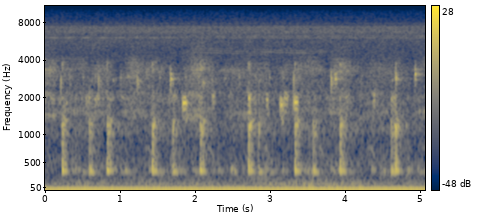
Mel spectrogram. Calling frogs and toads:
blacksmith tree frog (Boana faber), Bischoff's tree frog (Boana bischoffi)
9pm

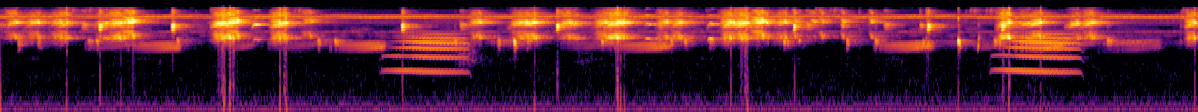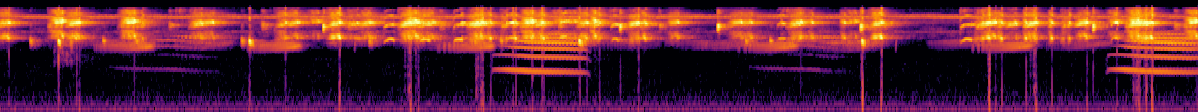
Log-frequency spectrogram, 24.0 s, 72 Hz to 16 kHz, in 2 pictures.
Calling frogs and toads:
lesser tree frog (Dendropsophus minutus), dwarf tree frog (Dendropsophus nanus), Pithecopus azureus, menwig frog (Physalaemus albonotatus), waxy monkey tree frog (Phyllomedusa sauvagii)
~11pm

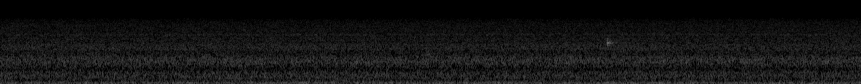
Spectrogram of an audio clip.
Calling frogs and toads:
Cochran's lime tree frog (Sphaenorhynchus surdus)
6:30pm

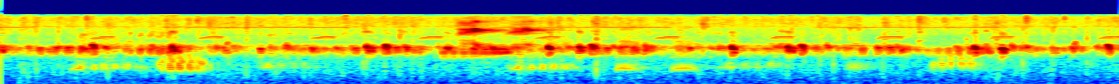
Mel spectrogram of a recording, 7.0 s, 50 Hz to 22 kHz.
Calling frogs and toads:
Chaco tree frog (Boana raniceps), waxy monkey tree frog (Phyllomedusa sauvagii), lesser tree frog (Dendropsophus minutus)
~2am

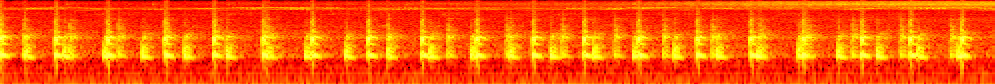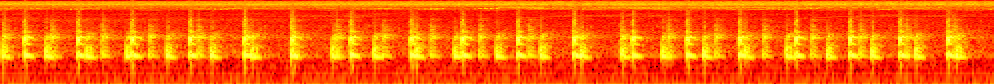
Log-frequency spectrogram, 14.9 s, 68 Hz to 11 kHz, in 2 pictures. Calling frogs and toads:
blacksmith tree frog (Boana faber)
~7pm

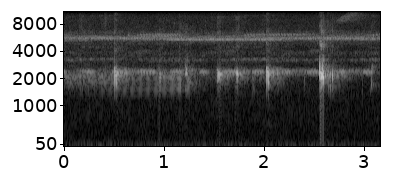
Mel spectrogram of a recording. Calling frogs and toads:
Pithecopus azureus, pointedbelly frog (Leptodactylus podicipinus)
~1am

